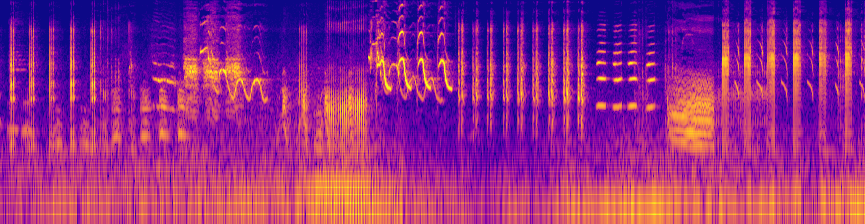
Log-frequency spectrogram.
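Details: Two Nias hill mynas in a duet, used as a lure to provoke other mynas into calling. Loud, rapid harsh clicks and squawks alternate with ringing, wavering whistles and bursts of rasping notes, about four per second.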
